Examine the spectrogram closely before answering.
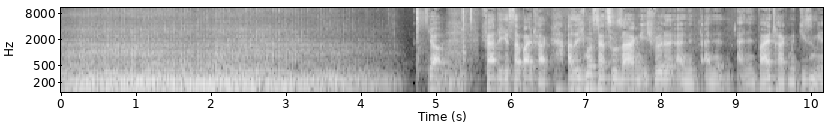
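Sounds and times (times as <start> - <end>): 
several motorcycle engines starting and revving: 0.0 - 4.6
speech: 4.9 - 10.1.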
